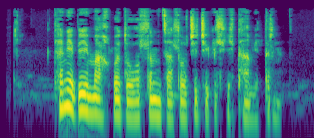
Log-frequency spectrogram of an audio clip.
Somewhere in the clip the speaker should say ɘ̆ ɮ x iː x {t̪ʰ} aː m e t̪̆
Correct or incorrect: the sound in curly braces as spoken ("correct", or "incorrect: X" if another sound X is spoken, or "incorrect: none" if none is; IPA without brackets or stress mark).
correct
